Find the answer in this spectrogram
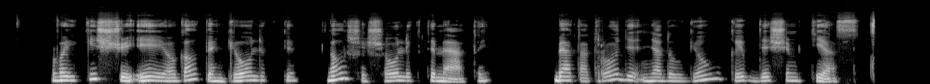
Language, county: Lithuanian, Panevėžys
